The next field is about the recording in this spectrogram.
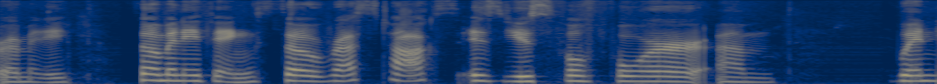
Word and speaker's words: Rhus Tox: So Rhus Tox, folks, is spelled R H U S. Tox T O X, which stands for toxicodendron.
